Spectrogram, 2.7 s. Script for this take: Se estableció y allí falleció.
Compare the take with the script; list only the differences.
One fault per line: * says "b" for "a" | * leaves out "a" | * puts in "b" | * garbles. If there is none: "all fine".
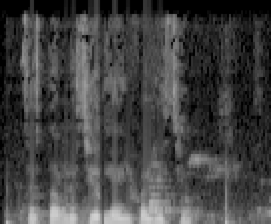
all fine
